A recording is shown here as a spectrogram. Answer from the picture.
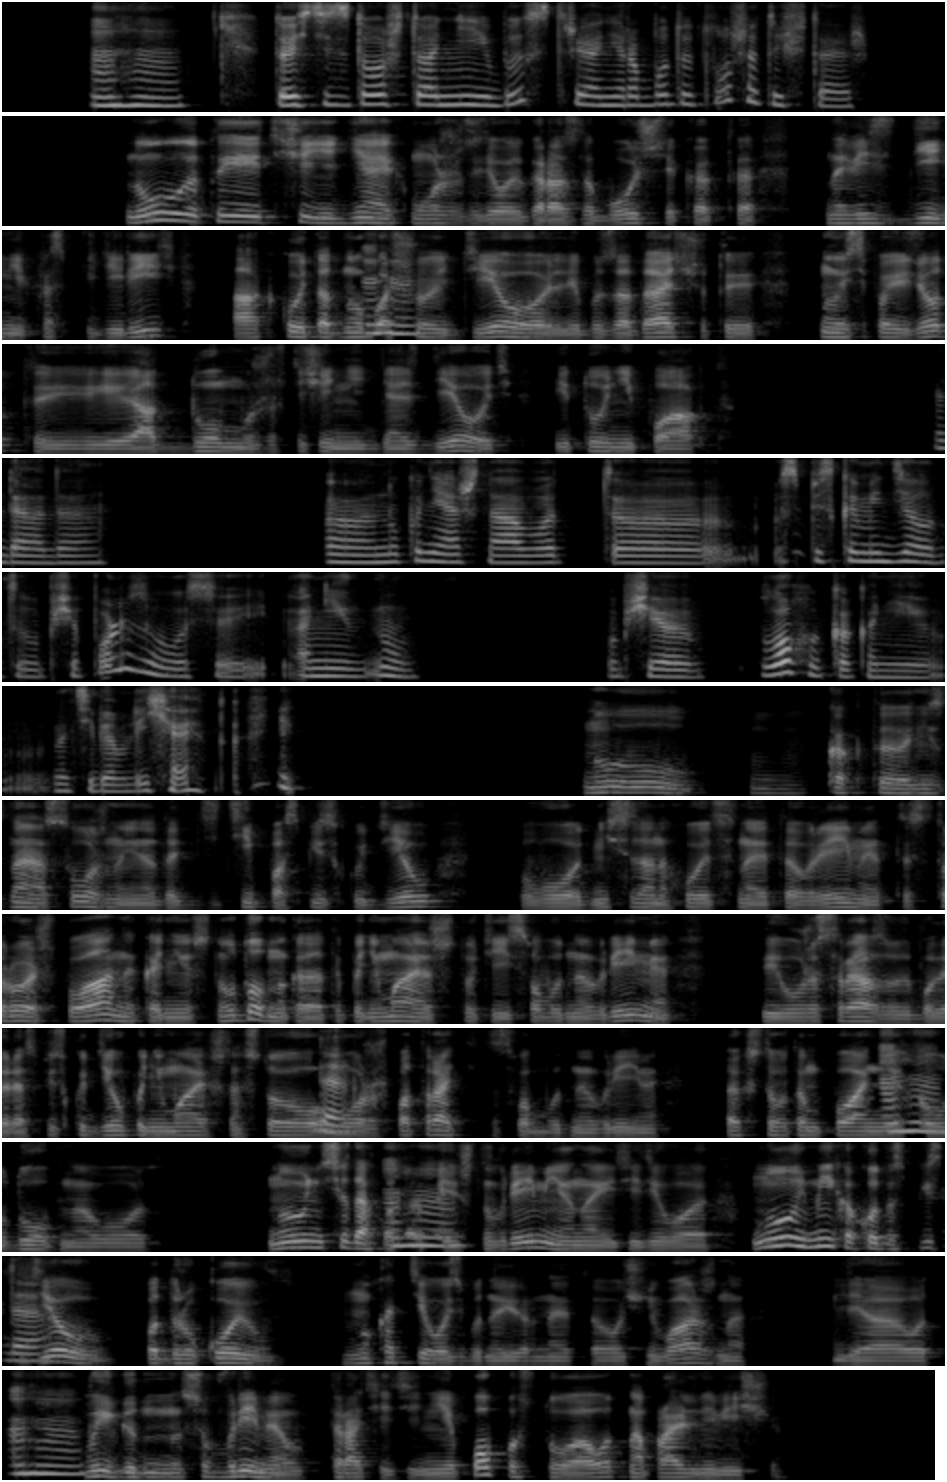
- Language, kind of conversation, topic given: Russian, podcast, Как маленькие ритуалы делают твой день лучше?
- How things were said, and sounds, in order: laughing while speaking: "влияют?"; "идти" said as "дити"; other background noise; tapping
